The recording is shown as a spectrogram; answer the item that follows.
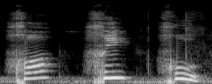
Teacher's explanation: تھوڑا سا گلے میں خرخراہٹ پیدا ہوتی ہے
